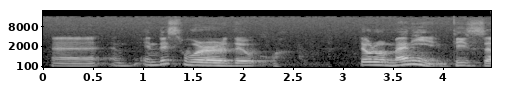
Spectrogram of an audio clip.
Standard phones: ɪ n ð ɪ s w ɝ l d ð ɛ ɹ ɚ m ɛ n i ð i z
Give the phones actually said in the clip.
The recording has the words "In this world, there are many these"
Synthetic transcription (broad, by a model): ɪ n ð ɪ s w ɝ d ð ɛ w ɚ m ɛ n i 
